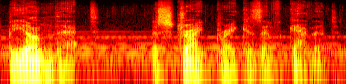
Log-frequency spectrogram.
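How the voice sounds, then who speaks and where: A man voicing a brooding game narrator who speaks in measured, grim second person. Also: fairly even intonation. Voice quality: deep, gravelly. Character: brooding gravelly adult male game narrator. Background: game music.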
